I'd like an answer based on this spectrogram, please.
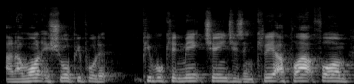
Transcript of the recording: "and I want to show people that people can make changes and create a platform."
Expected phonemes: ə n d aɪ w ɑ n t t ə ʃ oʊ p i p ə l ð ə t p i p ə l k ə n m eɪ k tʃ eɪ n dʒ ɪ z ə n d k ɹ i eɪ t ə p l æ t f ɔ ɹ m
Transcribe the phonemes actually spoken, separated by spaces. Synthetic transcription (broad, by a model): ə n aɪ w ɑ n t t ə ʃ oʊ p i p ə l ð ə t p i p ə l k ə n m eɪ k tʃ eɪ n dʒ ɪ z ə n k ɹ i eɪ t ə p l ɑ t f ɔ ɹ m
